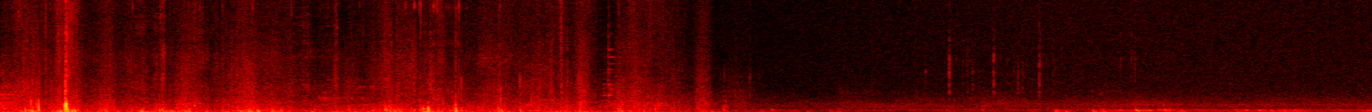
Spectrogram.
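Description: Irregular footsteps of rubber boots crunching through dry pine needles and grass, with rustling of the canvas planting bags. After about five seconds it drops to a faint outdoor hush.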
